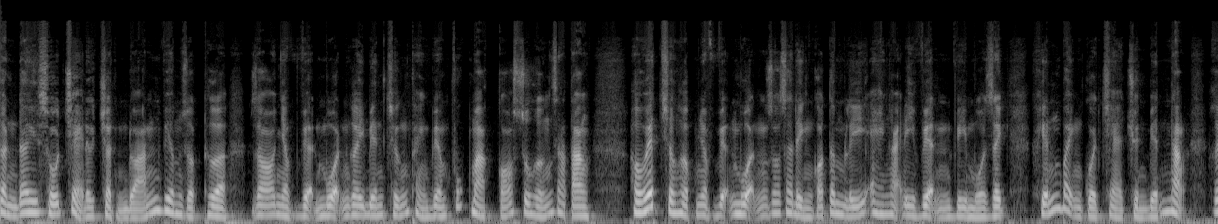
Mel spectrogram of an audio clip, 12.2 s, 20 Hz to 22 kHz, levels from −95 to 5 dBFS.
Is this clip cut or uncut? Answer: uncut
